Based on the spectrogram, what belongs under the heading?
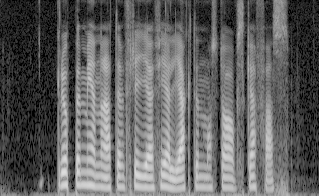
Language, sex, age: Swedish, female, 48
